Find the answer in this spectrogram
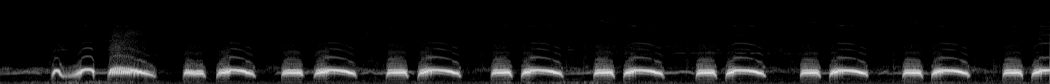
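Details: Spotted dove cooing, used to stimulate decoy birds: steady series of mellow, low hooting double and triple coos, each note rising then falling, repeated roughly once per second with short gaps; quiet background.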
